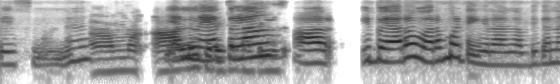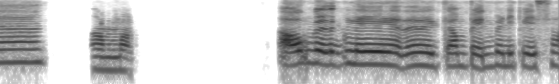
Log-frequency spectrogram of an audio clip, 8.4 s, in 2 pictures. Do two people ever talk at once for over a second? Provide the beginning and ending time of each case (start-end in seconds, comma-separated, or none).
none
